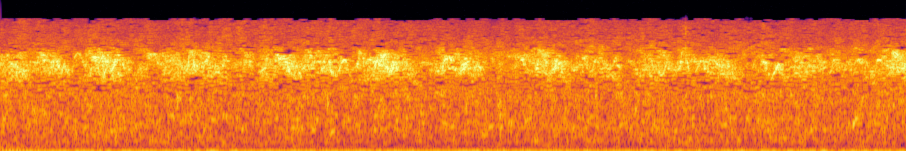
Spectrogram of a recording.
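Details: House sparrows chirping together in a dense, unbroken chatter of bright, overlapping notes that swell and ease every half second or so, with a soft hiss beneath.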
